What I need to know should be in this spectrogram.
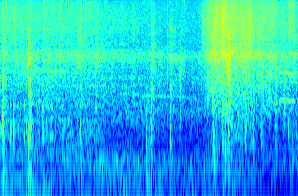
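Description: A wooden gate scrapes and knocks as it swings.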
